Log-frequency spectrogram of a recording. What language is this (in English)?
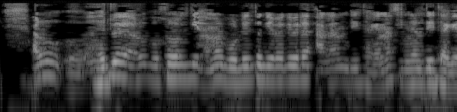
Assamese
